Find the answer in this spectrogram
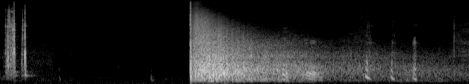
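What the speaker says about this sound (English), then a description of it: "I just gotta shoot at the watermelon" A single loud gunshot fired at a watermelon from a powerful handgun, a sharp blast with a long rolling echo, followed by a few faint pops and clatter.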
